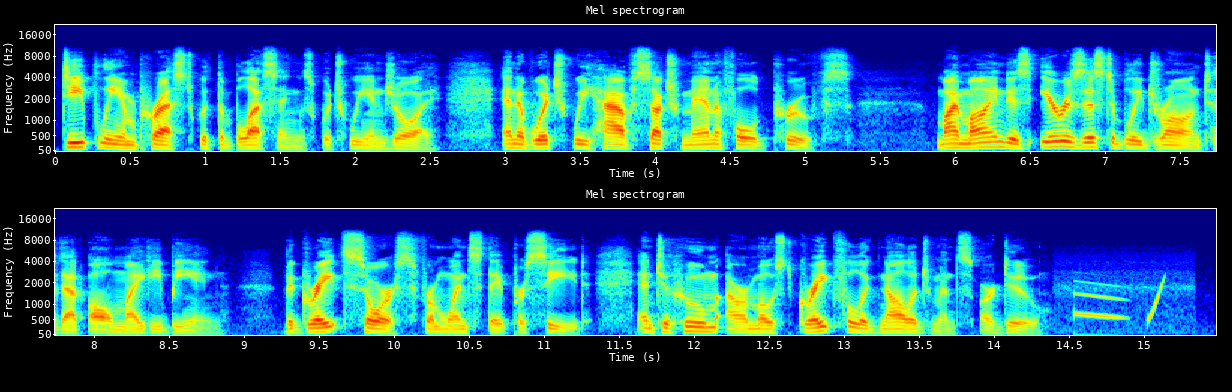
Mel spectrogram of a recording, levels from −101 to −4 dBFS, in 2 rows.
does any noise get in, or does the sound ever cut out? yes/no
yes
